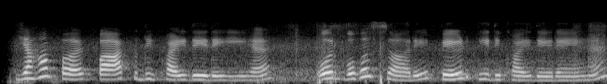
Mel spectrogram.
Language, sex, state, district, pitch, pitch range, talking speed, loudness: Hindi, female, Punjab, Pathankot, 230 Hz, 200-260 Hz, 160 wpm, -16 LUFS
